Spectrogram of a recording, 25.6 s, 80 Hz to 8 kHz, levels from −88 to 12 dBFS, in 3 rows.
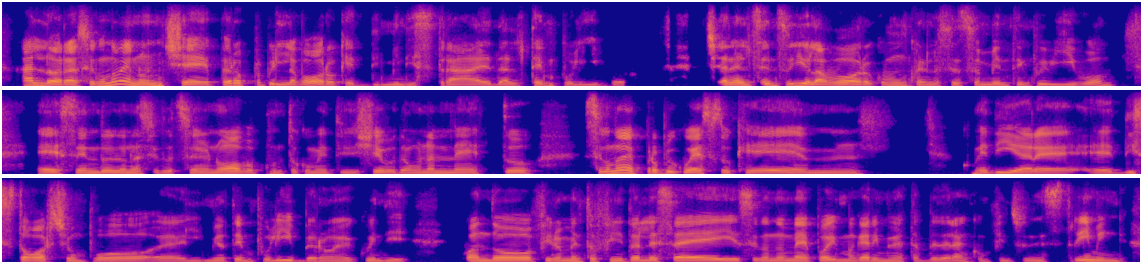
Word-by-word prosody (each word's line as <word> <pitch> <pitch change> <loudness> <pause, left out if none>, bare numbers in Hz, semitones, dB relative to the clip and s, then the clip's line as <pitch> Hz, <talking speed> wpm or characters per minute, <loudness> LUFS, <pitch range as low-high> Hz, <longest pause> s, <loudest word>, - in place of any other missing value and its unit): Allora, 155 -12 +6
secondo 175 - +1
me 300 - +7
non 155 - +2
c'è, 140 -8 +5
però 195 +2 +2
proprio 215 - -4
il 130 - -3
lavoro 130 0 +3
che 125 -2 -6
di 120 - -13
mi 125 +1 -5
distrae 130 +1 -1
dal 125 0 -3
tempo 135 0 -4
libe 120 0 -9 0.6
cioè 150 - +4
nel 160 +2 +2
senso, 165 0 -1
io 180 0 +4
lavoro 145 -3 +4
comunque 145 +1 -5
nello 120 +1 -6
stesso 140 +1 -4
ambiente 135 +1 -4
in 135 - -5
cui 150 +4 -4
vivo, 135 +9 -5 0.4
e 135 - +1
essendo 150 +2 0
in 135 - +1
una 135 -1 -1
situazione 130 -1 -4
nuova, 140 0 +3
appunto, 125 +2 -10
come 120 -1 -7
ti 125 - -12
dicevo 130 +2 0
da 120 - -4
1 125 +3 -5
annetto, 140 0 -3 0.3
secondo 185 +7 +2
me 240 - +9
è 195 - -1
proprio 165 0 -1
questo 145 -1 +3
che, 145 -1 +1
mhmm, 125 -1 -7 0.8
come 140 - -4
dire, 125 -3 +3
ehm, 120 -1 -3
distorce 135 0 +2
un 125 -2 -5
po', 125 -1 -3
ehm, 120 -1 -4
il 120 +1 -12
mio 125 0 -5
tempo 125 -1 -4
libero. 120 -3 -2
E 120 0 -5
quindi, 120 -4 -7 0.4
quando 135 -1 +3
finalmente 135 +2 -3
ho 140 - -2
finito 140 -1 -3
alle 135 0 +2
6, 135 -1 +4
secondo 130 0 -2
me, 135 -1 +4
poi 130 -1 +1
magari 125 +2 0
mi 115 - -6
metto 120 0 -7
a - - -15
vedere 120 +1 -3
anche 120 +1 -8
un 120 - -14
film 120 0 -13
su 125 +2 -6
n 120 - -8
streaming, 135 -3 +1
135 Hz, 190 wpm, -24 LUFS, 125-145 Hz, 0.8 s, me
